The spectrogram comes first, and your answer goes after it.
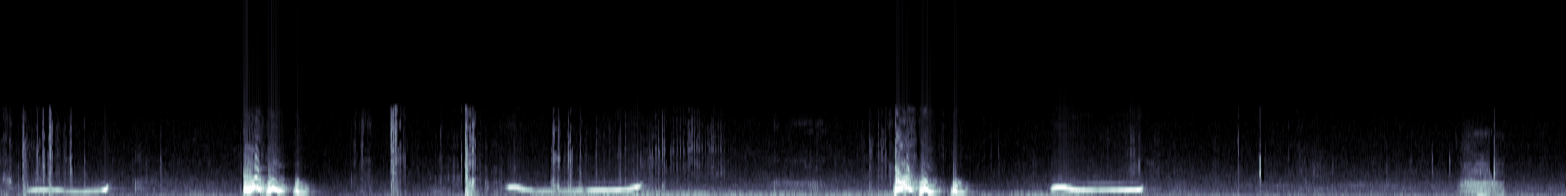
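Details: Sneezing from a neighbour's dog, heard as a few abrupt, harsh bursts several seconds apart, alternating with high wavering whine-like tones that dip and rise, and a faint low hum underneath.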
